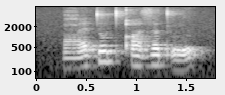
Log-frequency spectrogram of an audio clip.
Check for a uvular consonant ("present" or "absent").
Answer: present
